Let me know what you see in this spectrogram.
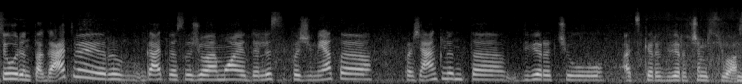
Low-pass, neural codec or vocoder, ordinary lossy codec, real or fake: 14.4 kHz; none; Opus, 16 kbps; real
